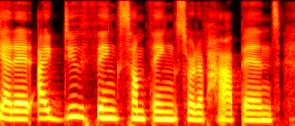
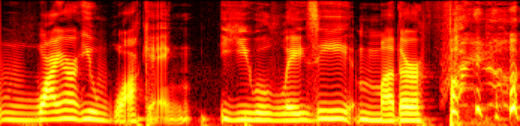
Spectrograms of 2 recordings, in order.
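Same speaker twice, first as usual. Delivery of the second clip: slow, fatherly scolding voice. Retelling how dad answered a request for a lift: imitating dad scolding. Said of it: "he would go".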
